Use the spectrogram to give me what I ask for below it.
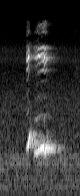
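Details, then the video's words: Pet parrot chirping indoors in the afternoon: a single tonal chirp with a bright onset that slides and fades over about half a second, in a quiet room. "the parrot making chirping noises"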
